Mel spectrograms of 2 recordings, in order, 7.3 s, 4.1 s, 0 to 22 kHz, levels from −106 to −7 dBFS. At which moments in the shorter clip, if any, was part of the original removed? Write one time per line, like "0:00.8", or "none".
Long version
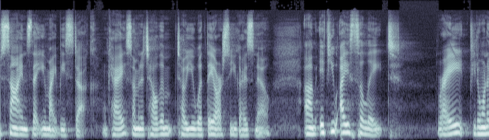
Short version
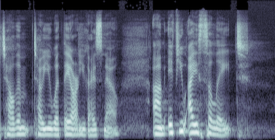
0:01.2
